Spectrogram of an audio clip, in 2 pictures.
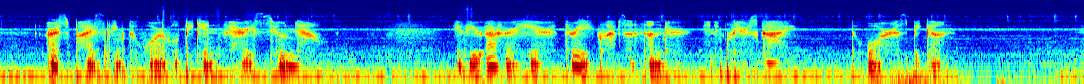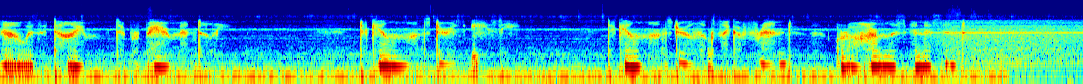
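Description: Whispered speech: a low, breathy voice talking in short phrases over a phone line, with a low steady hum underneath.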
